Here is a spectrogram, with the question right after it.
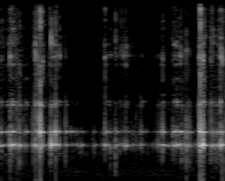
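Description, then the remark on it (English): A glass of Weller bourbon clinks and rattles in a quick series of bright, irregular taps, with a thin high ring lingering between them. No one speaks. “listen to this clink.”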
